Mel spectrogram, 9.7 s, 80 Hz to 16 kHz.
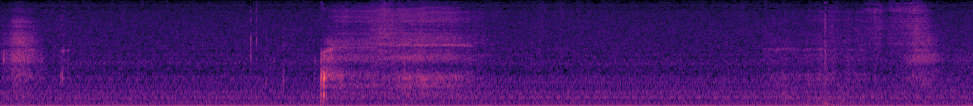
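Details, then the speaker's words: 2021 Toyota RAV4 Prime SE cold start in hybrid mode, about 43°F, AC off: low steady engine hum with no whine or drone over it; no heat pump noise, normal running. "All right, so my Rav4 Prime doesn't make any noise when you start it up cold. in hybrid mode."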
